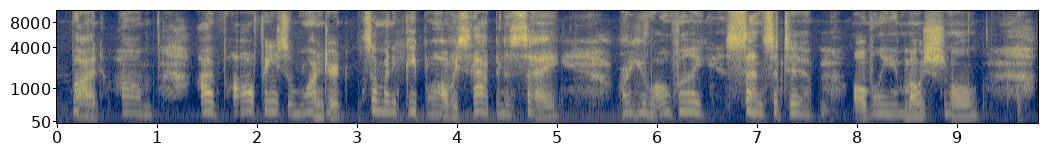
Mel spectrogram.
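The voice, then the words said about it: Hoarse, strained voice. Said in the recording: “I'm still recovering from my laryngitis”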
